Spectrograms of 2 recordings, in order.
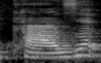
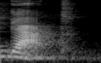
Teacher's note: E tenho aquelas que são velares, que é o K de casa e G de gato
